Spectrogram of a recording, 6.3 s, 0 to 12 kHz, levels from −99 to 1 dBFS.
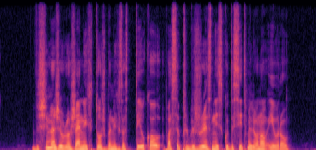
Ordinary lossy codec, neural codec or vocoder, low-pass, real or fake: none; none; none; real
